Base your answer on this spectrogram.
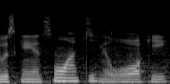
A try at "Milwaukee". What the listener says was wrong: There's no L in Milwaukee. There's not when It's not when you say it. you spell it. No, you spell it that way, but when you say it, you don't say it. It's Milwaukee.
